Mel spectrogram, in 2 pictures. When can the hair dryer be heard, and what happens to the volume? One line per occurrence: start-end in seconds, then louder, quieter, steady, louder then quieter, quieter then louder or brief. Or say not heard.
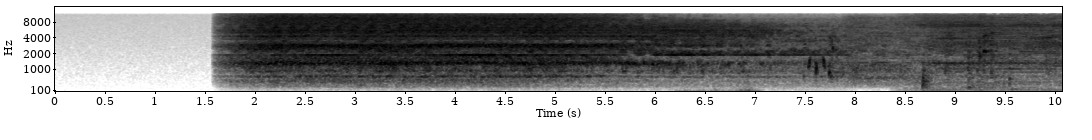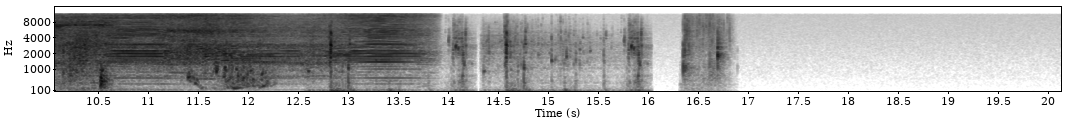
1.6-13.0 quieter.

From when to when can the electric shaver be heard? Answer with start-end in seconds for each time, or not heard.
8.4-13.9.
